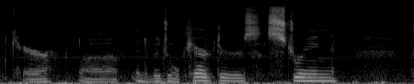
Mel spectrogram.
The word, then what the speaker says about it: char: point numbers um okay care or some i've heard this pronounced char before but care uh individual characters string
